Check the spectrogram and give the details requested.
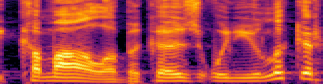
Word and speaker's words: Kamala: become the first woman president he called her Camala that's what the Democrats on CNN hung their hat on why does he call her Cala instead of Kamala why does he call her Kamala because he's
